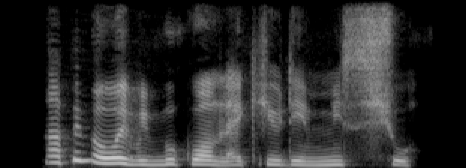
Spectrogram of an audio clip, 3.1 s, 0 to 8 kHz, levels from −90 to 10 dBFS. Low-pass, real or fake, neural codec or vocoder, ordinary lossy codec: none; fake; codec, 16 kHz, 0.8 kbps, ZipCodec; none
